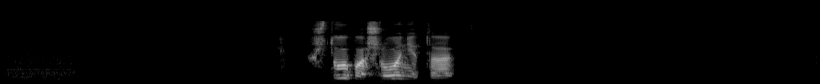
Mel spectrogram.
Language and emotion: Russian, neutral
